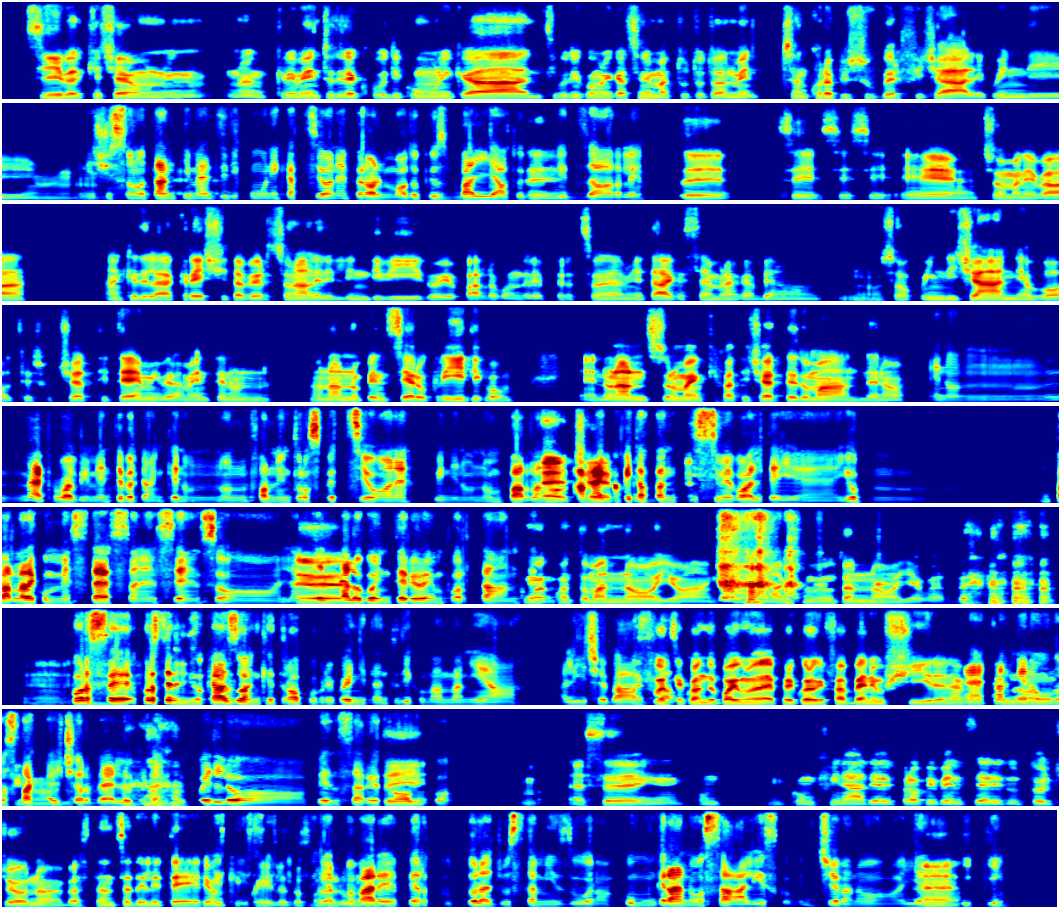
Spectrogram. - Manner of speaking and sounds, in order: "cioè" said as "tzè"; other background noise; tapping; "insomma" said as "nsomma"; chuckle; laughing while speaking: "guarda"; chuckle; unintelligible speech; chuckle; "propri" said as "propi"; unintelligible speech; in Latin: "Cum grano salis"
- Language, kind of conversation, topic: Italian, unstructured, Come affronti i momenti di tristezza o di delusione?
